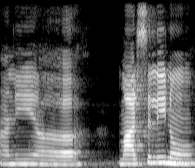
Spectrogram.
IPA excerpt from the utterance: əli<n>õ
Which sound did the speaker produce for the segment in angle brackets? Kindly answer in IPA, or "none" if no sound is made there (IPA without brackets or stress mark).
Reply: n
